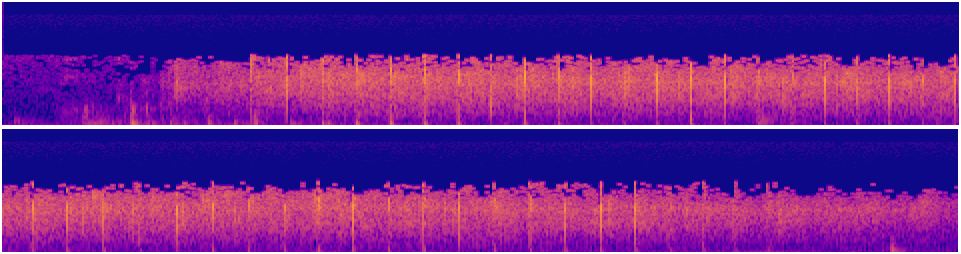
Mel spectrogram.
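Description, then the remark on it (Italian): An audience applauds steadily for about twelve seconds at the close of an evening conversation event, a dense wash of many hands with a regular, rhythmic clap pulse running through it, starting abruptly and holding at an even level. “Bene, credo che questo franco applauso sia il migliore suggello di questa serata, di questa bella conversazione, delle risposte anche molto equilibrate, dense, che abbiamo ricevuto.”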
